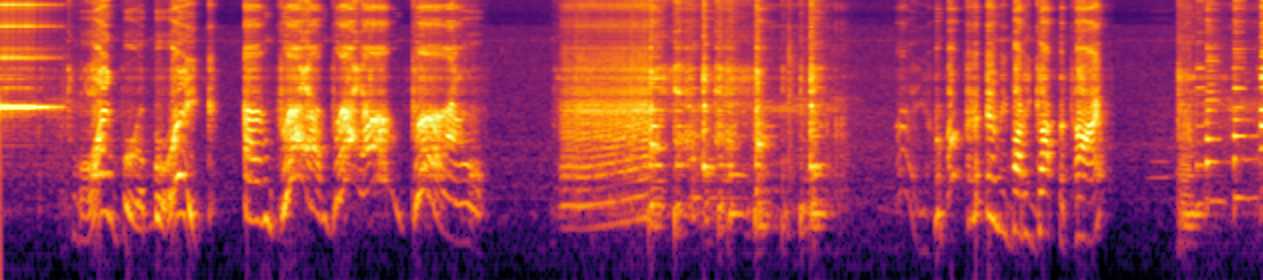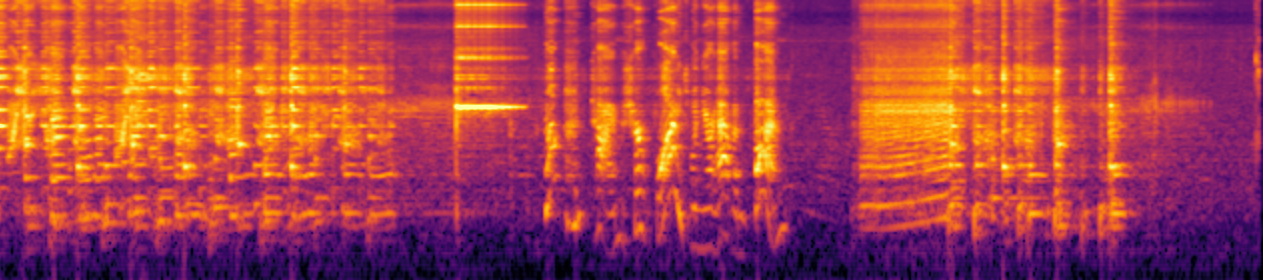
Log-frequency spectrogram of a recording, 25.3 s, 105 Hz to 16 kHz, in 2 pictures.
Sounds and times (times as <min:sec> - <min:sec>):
Speech: 0:00.7 - 0:04.9, 0:09.0 - 0:11.8, 0:18.1 - 0:21.1
Music: 0:06.3 - 0:08.4, 0:11.8 - 0:16.6, 0:22.0 - 0:24.0.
